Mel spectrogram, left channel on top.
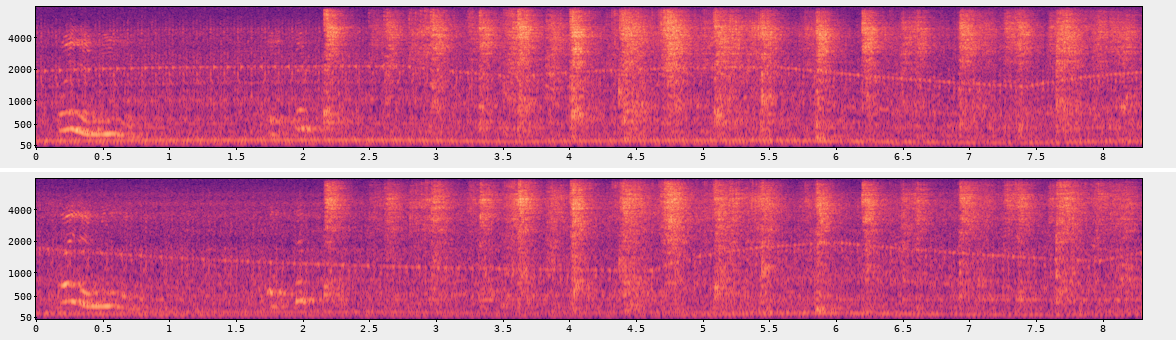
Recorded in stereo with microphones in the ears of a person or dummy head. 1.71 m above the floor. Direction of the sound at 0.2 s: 35° right (ahead or behind).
